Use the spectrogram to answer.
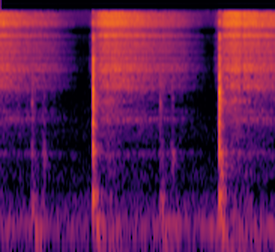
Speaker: and that's just the noise you hear that's leakage past the seal rings once you get transmission fluid and get everything up to Temp and they're spinning and un seated in that won't happen so normal stuff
